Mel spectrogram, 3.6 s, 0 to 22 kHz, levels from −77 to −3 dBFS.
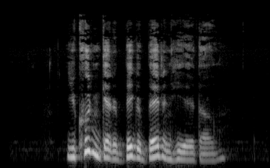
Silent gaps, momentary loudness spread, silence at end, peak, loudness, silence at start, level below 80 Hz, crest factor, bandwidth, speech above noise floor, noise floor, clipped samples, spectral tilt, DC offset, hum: none; 13 LU; 0.6 s; -8 dBFS; -26 LUFS; 0.9 s; -76 dBFS; 20 dB; 16 kHz; 36 dB; -62 dBFS; under 0.1%; -4 dB/octave; under 0.1%; none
